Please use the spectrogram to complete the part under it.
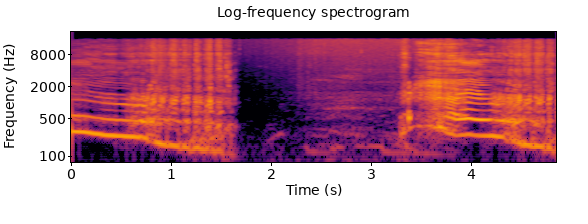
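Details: Male lion at a big cat sanctuary starting a chorus of roars: two long, powerful, falling roars with rich harmonics, separated by a brief quiet gap.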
